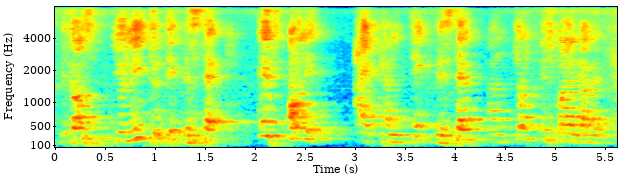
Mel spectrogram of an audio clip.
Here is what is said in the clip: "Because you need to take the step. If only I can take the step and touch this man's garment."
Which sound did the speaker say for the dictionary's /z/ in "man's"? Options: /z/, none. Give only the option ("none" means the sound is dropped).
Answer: none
